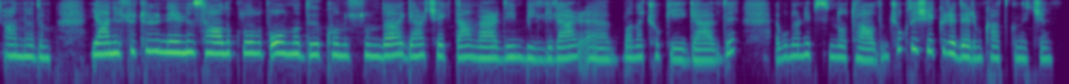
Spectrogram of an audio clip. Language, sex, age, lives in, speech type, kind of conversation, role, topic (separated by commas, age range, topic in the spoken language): Turkish, female, 45-49, United States, read, expert-assistant, asker, Süt ürünlerinin sağlıklı olup olmadığı konusunda herkesin söylediği şeyler doğru mu? Gerçekten zararlı mı, yoksa bu bir şehir efsanesi mi?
